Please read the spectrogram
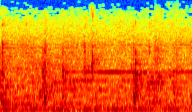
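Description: Close-miked chewing of roast pork: a run of short, sharp wet mouth clicks, roughly two a second, over a low steady hum.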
